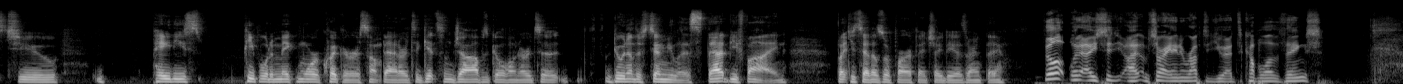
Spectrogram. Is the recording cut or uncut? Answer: cut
